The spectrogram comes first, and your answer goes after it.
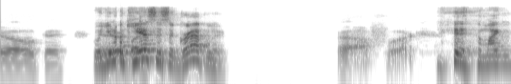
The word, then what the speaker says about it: Chiesa: Chiesa. That's how you say it, Chiesa. Mm-hmm. Fiesta. Fiesta.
